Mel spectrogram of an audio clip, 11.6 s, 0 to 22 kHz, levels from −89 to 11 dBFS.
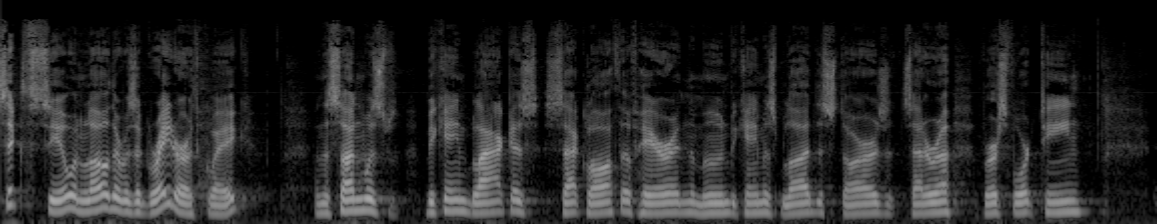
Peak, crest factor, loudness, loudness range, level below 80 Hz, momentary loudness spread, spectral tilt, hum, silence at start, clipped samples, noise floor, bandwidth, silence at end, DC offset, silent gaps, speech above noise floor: -12 dBFS; 22 dB; -32 LUFS; 4 LU; -76 dBFS; 10 LU; -4 dB/octave; none; 0 s; under 0.1%; -63 dBFS; 16.5 kHz; 0.5 s; under 0.1%; none; 31 dB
